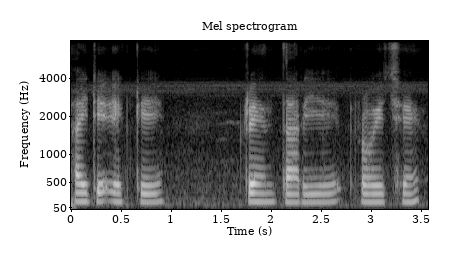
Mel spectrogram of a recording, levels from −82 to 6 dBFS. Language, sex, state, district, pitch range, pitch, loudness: Bengali, male, West Bengal, Cooch Behar, 145-155 Hz, 150 Hz, -21 LUFS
